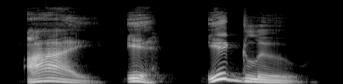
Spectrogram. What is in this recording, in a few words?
I Igloo, english pronunciation; Island; phonics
